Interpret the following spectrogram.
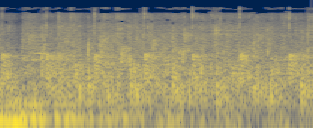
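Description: Audience applauding: many people clapping their hands at once in a dense, steady patter.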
